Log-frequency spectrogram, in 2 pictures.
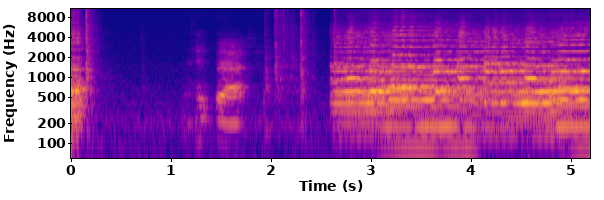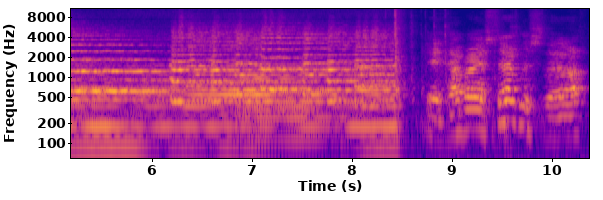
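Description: Music stops abruptly on a Toshiba RT-SF5 boombox, a few clicks of its controls follow, then brass-led music plays through its speakers for about six seconds. A voice follows near the end.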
